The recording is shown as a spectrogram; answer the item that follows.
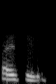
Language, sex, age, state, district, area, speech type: Malayalam, female, 60+, Kerala, Kollam, rural, conversation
